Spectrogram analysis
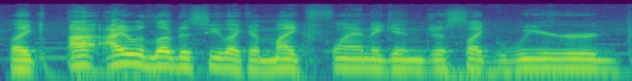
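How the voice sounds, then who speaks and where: Male film podcast co-host, mid-pitched, casual and blunt, cursing freely over faint music. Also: brisk. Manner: profane, opinionated.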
